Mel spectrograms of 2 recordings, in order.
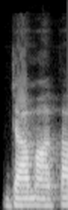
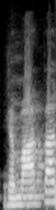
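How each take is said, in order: First: जामाता with long first aa; correct form जामाता. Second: जमाता with short first a; wrong form जमाता. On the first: Teacher giving the son-in-law word, long aa in जामाता. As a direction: open out the first vowel of जामाता. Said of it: "जामाता होता है". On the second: Teacher rejecting the misspelling, short a in जमाता. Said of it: "जमाता नहीं होता". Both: Shown as a demonstration.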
